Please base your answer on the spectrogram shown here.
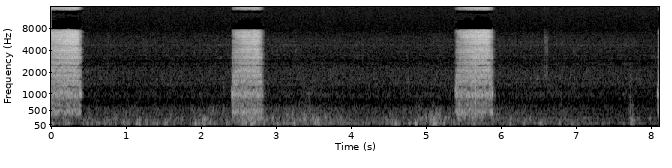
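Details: Barn owl at its nest in Chula Vista, California, filmed by a live nest camera on 18 May 2017; harsh, raspy hissing screeches of under half a second, repeated roughly every three seconds over a quiet, low background rumble.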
